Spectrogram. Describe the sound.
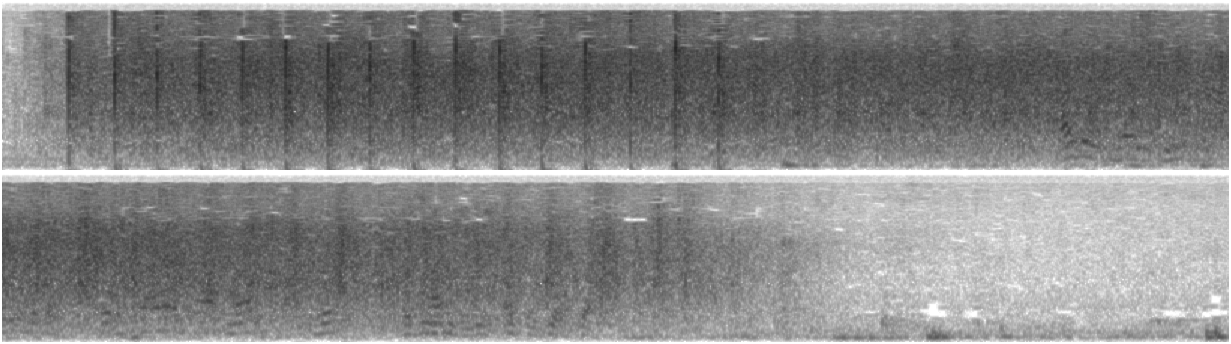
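An audience breaks into applause welcoming speaker Douglas Wilson at an event. The clapping is loud and sustained for about thirteen seconds, then fades to near silence with a couple of stray claps.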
